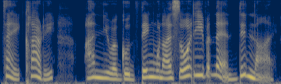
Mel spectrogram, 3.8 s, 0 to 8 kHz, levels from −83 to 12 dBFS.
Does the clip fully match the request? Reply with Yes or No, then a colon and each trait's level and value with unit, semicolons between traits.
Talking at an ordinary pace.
No: fast, 240 wpm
